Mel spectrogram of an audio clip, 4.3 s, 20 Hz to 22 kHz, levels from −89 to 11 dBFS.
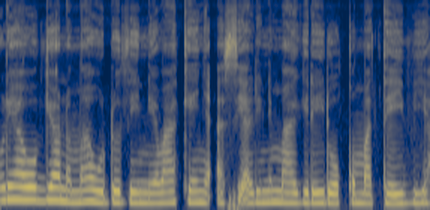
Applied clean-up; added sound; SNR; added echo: neural mask model Resemble Enhance denoiser.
